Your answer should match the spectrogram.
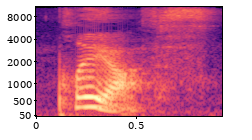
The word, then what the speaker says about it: playoffs: first we have playoffs we stress the first syllable playoffs playoffs and this is a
